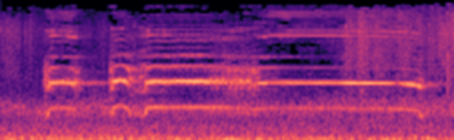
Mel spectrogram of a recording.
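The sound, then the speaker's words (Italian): A rooster crows once, a long drawn-out call that holds steady for nearly two seconds over a low, steady background rumble, sounding clear. “ma è l'alba, eh sì, è l'alba perché sento anche una sorta di, co- di canto di gallo, non so che succede”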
